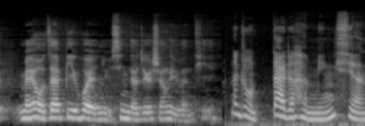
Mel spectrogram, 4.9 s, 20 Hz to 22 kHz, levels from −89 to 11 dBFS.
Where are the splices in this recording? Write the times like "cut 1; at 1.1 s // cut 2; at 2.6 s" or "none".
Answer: cut 1; at 3.0 s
